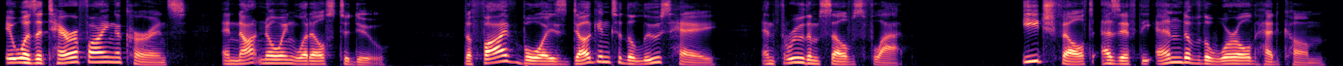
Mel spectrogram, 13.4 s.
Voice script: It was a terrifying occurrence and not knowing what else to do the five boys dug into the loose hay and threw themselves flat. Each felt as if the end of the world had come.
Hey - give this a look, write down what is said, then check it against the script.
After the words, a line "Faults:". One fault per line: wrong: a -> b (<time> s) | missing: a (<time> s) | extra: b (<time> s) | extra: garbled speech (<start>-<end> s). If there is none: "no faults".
It was a terrifying occurrence and not knowing what else to do the five boys dug into the loose hay and threw themselves flat. Each felt as if the end of the world had come.
Faults:
no faults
